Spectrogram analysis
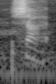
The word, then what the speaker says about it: Schacht: introduced this is Trace how do you say your last name shot shot like Mar shot yeah no it's probably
